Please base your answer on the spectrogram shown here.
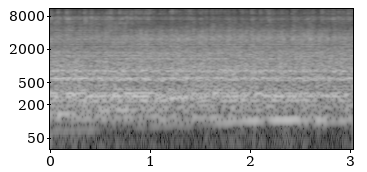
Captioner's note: loud machine rattling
